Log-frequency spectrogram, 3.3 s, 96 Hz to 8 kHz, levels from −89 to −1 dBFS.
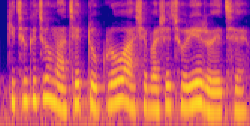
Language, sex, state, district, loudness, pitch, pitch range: Bengali, female, West Bengal, Kolkata, -14 LUFS, 205 Hz, 185-225 Hz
